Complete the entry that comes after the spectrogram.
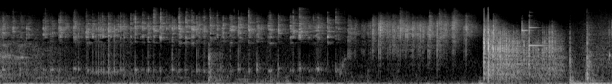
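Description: Three dice rattle and clatter steadily for several seconds in a dense run of sharp clicks, ending with a louder burst of tumbling near the end. No one speaks.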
